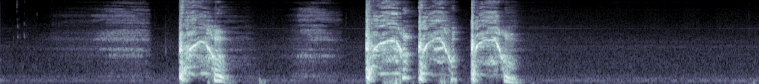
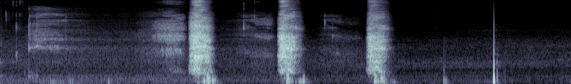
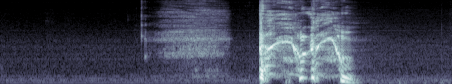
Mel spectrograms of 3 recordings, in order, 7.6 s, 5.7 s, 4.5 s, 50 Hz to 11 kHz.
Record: {
  "three_cough_length": "7.6 s",
  "three_cough_amplitude": 32768,
  "three_cough_signal_mean_std_ratio": 0.37,
  "exhalation_length": "5.7 s",
  "exhalation_amplitude": 20132,
  "exhalation_signal_mean_std_ratio": 0.28,
  "cough_length": "4.5 s",
  "cough_amplitude": 32768,
  "cough_signal_mean_std_ratio": 0.36,
  "survey_phase": "beta (2021-08-13 to 2022-03-07)",
  "age": "45-64",
  "gender": "Male",
  "wearing_mask": "No",
  "symptom_runny_or_blocked_nose": true,
  "smoker_status": "Never smoked",
  "respiratory_condition_asthma": false,
  "respiratory_condition_other": false,
  "recruitment_source": "Test and Trace",
  "submission_delay": "2 days",
  "covid_test_result": "Positive",
  "covid_test_method": "RT-qPCR",
  "covid_ct_value": 23.5,
  "covid_ct_gene": "ORF1ab gene",
  "covid_ct_mean": 23.7,
  "covid_viral_load": "17000 copies/ml",
  "covid_viral_load_category": "Low viral load (10K-1M copies/ml)"
}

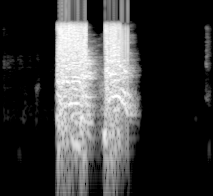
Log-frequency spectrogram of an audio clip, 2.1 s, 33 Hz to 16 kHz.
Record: {
  "cough_length": "2.1 s",
  "cough_amplitude": 32768,
  "cough_signal_mean_std_ratio": 0.52,
  "survey_phase": "beta (2021-08-13 to 2022-03-07)",
  "age": "65+",
  "gender": "Male",
  "wearing_mask": "No",
  "symptom_none": true,
  "smoker_status": "Never smoked",
  "respiratory_condition_asthma": false,
  "respiratory_condition_other": false,
  "recruitment_source": "REACT",
  "submission_delay": "4 days",
  "covid_test_result": "Negative",
  "covid_test_method": "RT-qPCR"
}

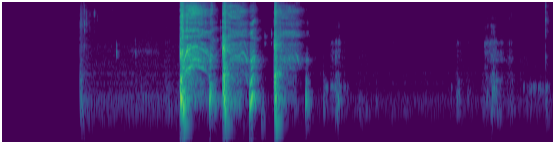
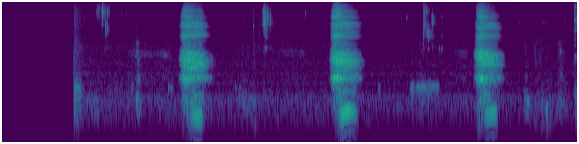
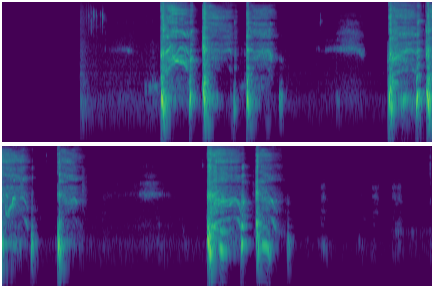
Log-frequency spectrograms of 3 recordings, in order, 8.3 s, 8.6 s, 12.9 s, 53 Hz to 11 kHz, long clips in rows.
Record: {
  "cough_length": "8.3 s",
  "cough_amplitude": 29186,
  "cough_signal_mean_std_ratio": 0.22,
  "exhalation_length": "8.6 s",
  "exhalation_amplitude": 9171,
  "exhalation_signal_mean_std_ratio": 0.3,
  "three_cough_length": "12.9 s",
  "three_cough_amplitude": 28123,
  "three_cough_signal_mean_std_ratio": 0.29,
  "survey_phase": "beta (2021-08-13 to 2022-03-07)",
  "age": "65+",
  "gender": "Female",
  "wearing_mask": "No",
  "symptom_none": true,
  "smoker_status": "Ex-smoker",
  "respiratory_condition_asthma": false,
  "respiratory_condition_other": false,
  "recruitment_source": "REACT",
  "submission_delay": "2 days",
  "covid_test_result": "Negative",
  "covid_test_method": "RT-qPCR",
  "influenza_a_test_result": "Unknown/Void",
  "influenza_b_test_result": "Unknown/Void"
}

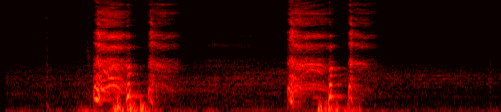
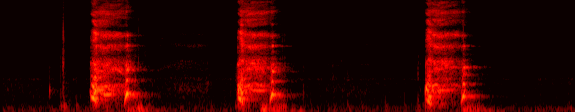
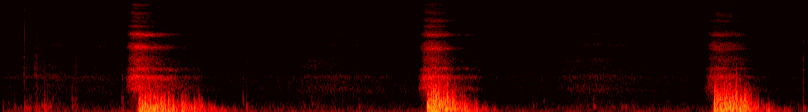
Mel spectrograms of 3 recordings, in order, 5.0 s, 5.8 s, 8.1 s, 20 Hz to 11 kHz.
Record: {
  "cough_length": "5.0 s",
  "cough_amplitude": 1496,
  "cough_signal_mean_std_ratio": 0.45,
  "three_cough_length": "5.8 s",
  "three_cough_amplitude": 2398,
  "three_cough_signal_mean_std_ratio": 0.38,
  "exhalation_length": "8.1 s",
  "exhalation_amplitude": 2425,
  "exhalation_signal_mean_std_ratio": 0.36,
  "survey_phase": "beta (2021-08-13 to 2022-03-07)",
  "age": "18-44",
  "gender": "Female",
  "wearing_mask": "No",
  "symptom_none": true,
  "smoker_status": "Never smoked",
  "respiratory_condition_asthma": false,
  "respiratory_condition_other": false,
  "recruitment_source": "REACT",
  "submission_delay": "1 day",
  "covid_test_result": "Negative",
  "covid_test_method": "RT-qPCR"
}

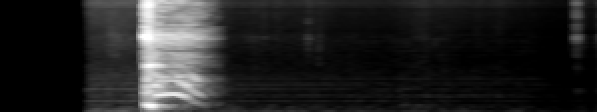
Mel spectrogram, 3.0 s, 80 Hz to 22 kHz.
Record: {
  "cough_length": "3.0 s",
  "cough_amplitude": 32768,
  "cough_signal_mean_std_ratio": 0.23,
  "survey_phase": "beta (2021-08-13 to 2022-03-07)",
  "age": "45-64",
  "gender": "Male",
  "wearing_mask": "No",
  "symptom_none": true,
  "smoker_status": "Never smoked",
  "respiratory_condition_asthma": false,
  "respiratory_condition_other": false,
  "recruitment_source": "REACT",
  "submission_delay": "2 days",
  "covid_test_result": "Negative",
  "covid_test_method": "RT-qPCR",
  "influenza_a_test_result": "Negative",
  "influenza_b_test_result": "Negative"
}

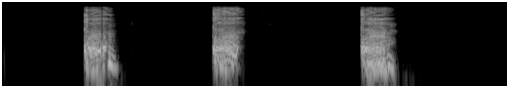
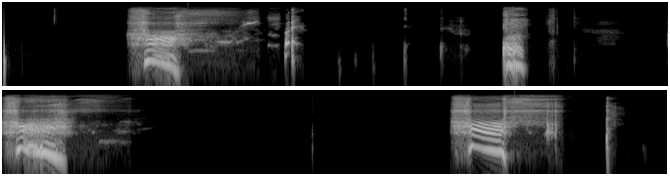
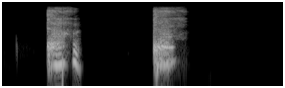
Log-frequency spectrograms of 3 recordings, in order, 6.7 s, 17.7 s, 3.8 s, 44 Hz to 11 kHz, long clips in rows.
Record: {
  "three_cough_length": "6.7 s",
  "three_cough_amplitude": 14119,
  "three_cough_signal_mean_std_ratio": 0.35,
  "exhalation_length": "17.7 s",
  "exhalation_amplitude": 14054,
  "exhalation_signal_mean_std_ratio": 0.37,
  "cough_length": "3.8 s",
  "cough_amplitude": 13639,
  "cough_signal_mean_std_ratio": 0.34,
  "survey_phase": "beta (2021-08-13 to 2022-03-07)",
  "age": "45-64",
  "gender": "Female",
  "wearing_mask": "No",
  "symptom_none": true,
  "smoker_status": "Never smoked",
  "respiratory_condition_asthma": false,
  "respiratory_condition_other": false,
  "recruitment_source": "REACT",
  "submission_delay": "2 days",
  "covid_test_result": "Negative",
  "covid_test_method": "RT-qPCR",
  "influenza_a_test_result": "Negative",
  "influenza_b_test_result": "Negative"
}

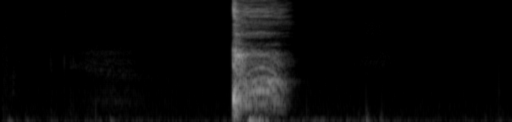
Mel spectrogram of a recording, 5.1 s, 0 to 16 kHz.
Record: {
  "cough_length": "5.1 s",
  "cough_amplitude": 12757,
  "cough_signal_mean_std_ratio": 0.21,
  "survey_phase": "beta (2021-08-13 to 2022-03-07)",
  "age": "45-64",
  "gender": "Female",
  "wearing_mask": "No",
  "symptom_none": true,
  "smoker_status": "Never smoked",
  "respiratory_condition_asthma": false,
  "respiratory_condition_other": false,
  "recruitment_source": "REACT",
  "submission_delay": "1 day",
  "covid_test_result": "Negative",
  "covid_test_method": "RT-qPCR"
}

